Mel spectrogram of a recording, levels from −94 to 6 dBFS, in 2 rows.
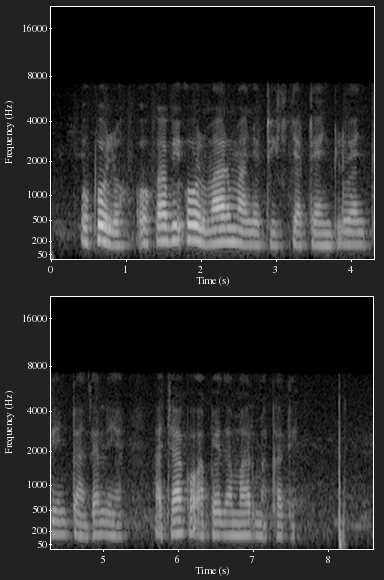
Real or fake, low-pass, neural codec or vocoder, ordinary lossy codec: real; 7.2 kHz; none; MP3, 48 kbps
